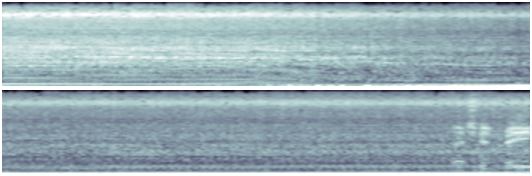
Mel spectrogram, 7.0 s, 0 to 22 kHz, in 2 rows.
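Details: MG TF 160 VVC, rebuilt Rover K-series engine, warm after heat cycling: climbs cleanly from idle to higher rpm with an even deep drone, no rattle or hesitation; VVC mechanism checked on PSCAN and working as expected.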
